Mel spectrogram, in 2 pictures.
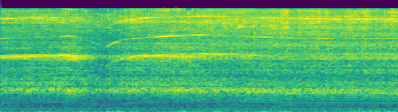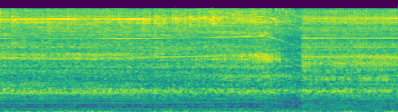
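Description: Electric fillet knife running while filleting speckled trout: a steady motor whine with its buzzing blades, the pitch dipping and picking up again about a second in and dropping again about seven seconds in as the blade works through the fish.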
